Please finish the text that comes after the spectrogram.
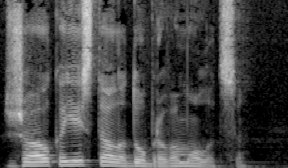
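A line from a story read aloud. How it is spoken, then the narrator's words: Plain. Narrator (Russian): говорит она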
